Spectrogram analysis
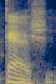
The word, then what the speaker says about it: cache: Ya, sama kalau kamu pengucapan itu sama dengan cash untuk uang. Ya, jadi orang biasa bilang cache, tidak, teman-teman ya, ini bacanya cash.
